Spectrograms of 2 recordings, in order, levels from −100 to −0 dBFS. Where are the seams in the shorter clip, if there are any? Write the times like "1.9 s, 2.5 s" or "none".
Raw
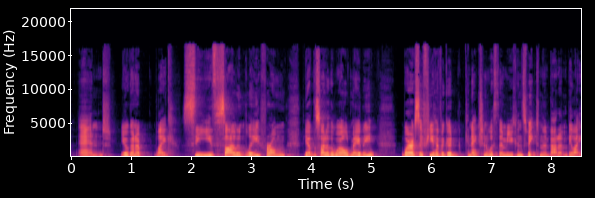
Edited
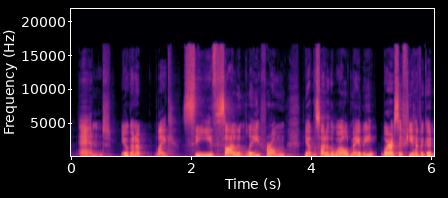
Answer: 5.1 s

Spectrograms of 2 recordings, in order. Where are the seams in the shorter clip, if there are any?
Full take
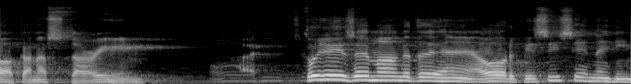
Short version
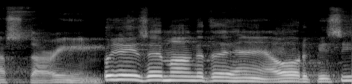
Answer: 1.1 s

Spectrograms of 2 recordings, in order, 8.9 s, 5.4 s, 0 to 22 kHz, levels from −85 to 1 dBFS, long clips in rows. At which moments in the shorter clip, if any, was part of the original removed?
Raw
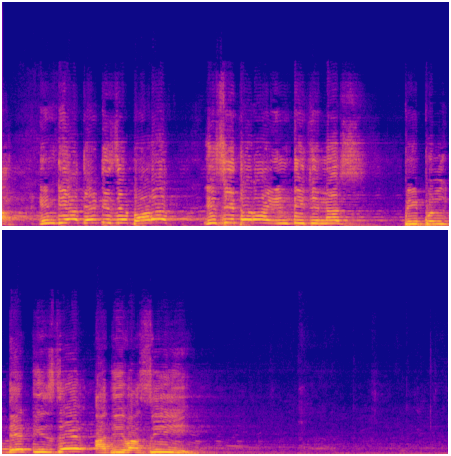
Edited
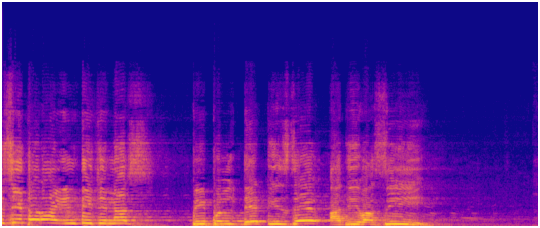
none

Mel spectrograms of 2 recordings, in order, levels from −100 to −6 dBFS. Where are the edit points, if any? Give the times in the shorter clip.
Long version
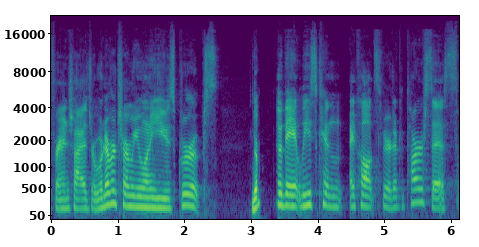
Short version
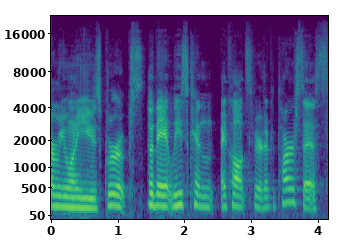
1.3 s

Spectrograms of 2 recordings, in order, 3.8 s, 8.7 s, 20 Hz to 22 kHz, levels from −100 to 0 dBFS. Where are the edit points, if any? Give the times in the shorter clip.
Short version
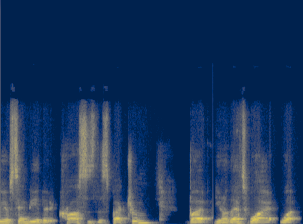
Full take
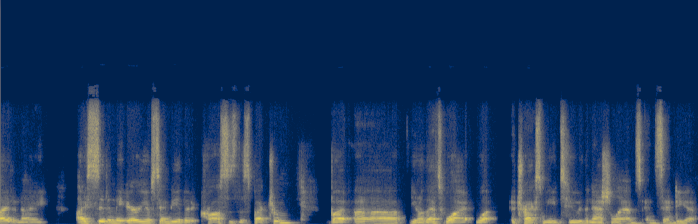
2.6 s

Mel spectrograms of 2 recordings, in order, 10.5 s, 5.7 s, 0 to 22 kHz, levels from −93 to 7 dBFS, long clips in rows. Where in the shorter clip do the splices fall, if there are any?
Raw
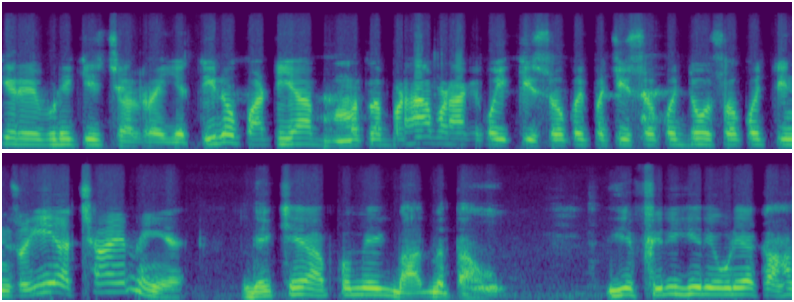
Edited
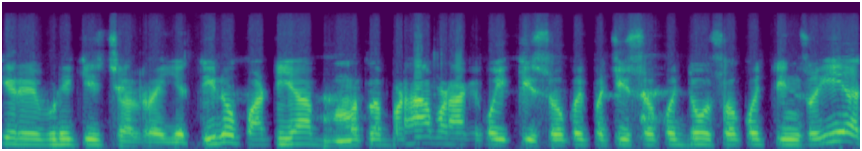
none

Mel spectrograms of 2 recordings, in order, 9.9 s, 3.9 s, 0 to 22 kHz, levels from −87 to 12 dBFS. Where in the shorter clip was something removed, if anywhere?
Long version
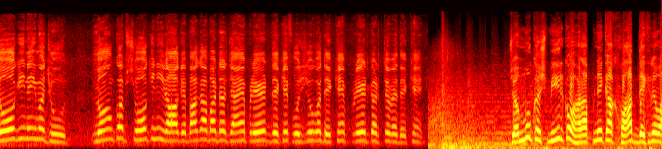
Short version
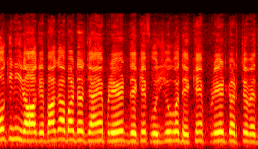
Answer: none

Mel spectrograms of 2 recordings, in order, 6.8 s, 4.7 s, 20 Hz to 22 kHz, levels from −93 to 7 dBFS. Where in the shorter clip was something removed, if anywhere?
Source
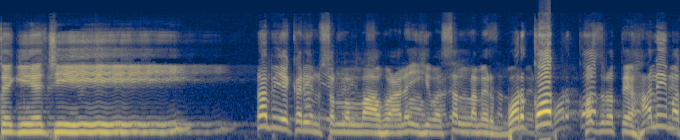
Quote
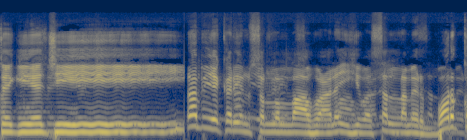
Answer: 1.8 s

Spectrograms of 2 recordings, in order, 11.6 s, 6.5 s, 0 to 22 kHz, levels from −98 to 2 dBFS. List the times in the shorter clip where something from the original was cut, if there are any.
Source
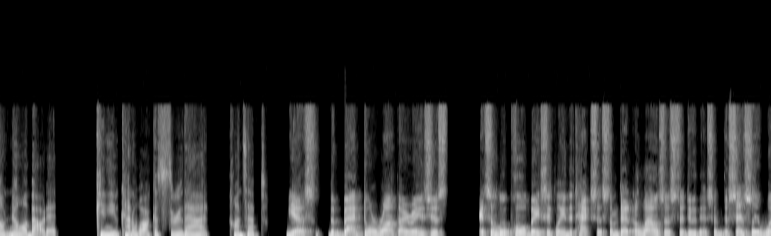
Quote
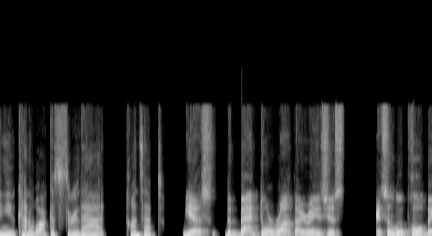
none

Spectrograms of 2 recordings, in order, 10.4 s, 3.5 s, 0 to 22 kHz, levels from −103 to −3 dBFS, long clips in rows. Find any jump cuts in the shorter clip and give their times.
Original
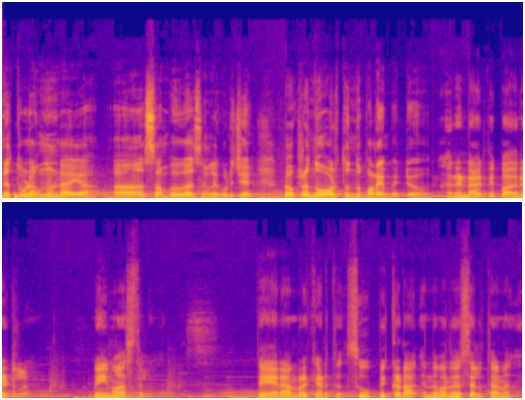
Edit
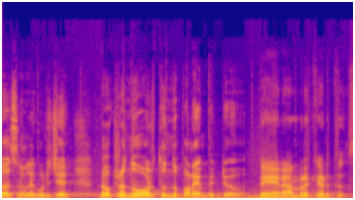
2.5 s

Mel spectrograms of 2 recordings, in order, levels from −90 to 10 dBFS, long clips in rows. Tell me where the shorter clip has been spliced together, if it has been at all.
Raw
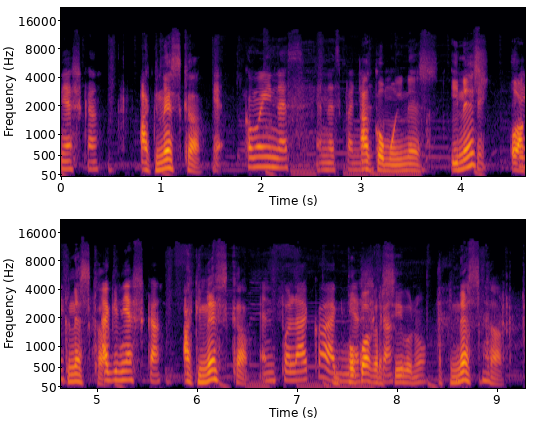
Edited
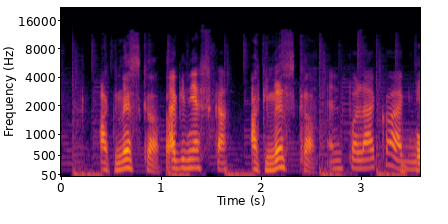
1.0 s

